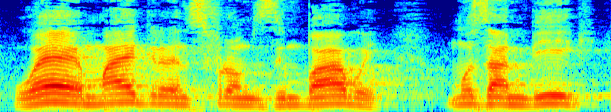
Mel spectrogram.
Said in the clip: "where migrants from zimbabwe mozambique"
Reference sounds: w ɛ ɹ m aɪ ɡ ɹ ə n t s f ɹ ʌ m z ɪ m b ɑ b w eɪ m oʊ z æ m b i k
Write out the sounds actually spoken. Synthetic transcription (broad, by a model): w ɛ m aɪ ɡ ɹ ə n t s f ɹ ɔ m z ɪ m b ɑ b w eɪ m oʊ z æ m b i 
